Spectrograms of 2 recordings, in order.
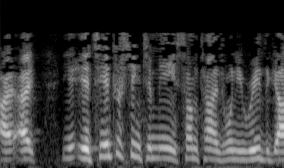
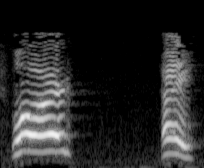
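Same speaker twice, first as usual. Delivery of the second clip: eager call; 9 semitones higher, 14 dB louder than usual. Acted. Peter shouting up to Jesus, a high loud excited call. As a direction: call out Lord like an excited disciple.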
